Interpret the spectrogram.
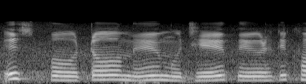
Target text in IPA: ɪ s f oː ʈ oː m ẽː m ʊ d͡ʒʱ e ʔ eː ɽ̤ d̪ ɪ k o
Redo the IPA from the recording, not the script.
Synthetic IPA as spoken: ɪ s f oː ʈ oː m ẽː m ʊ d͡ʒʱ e p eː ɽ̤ d̪ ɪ kʰ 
